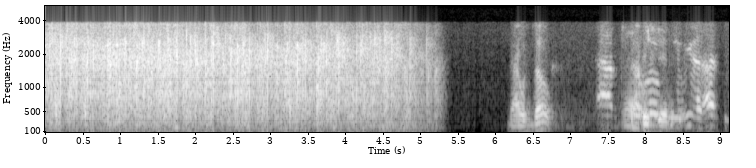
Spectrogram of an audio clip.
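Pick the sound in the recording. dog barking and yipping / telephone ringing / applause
applause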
